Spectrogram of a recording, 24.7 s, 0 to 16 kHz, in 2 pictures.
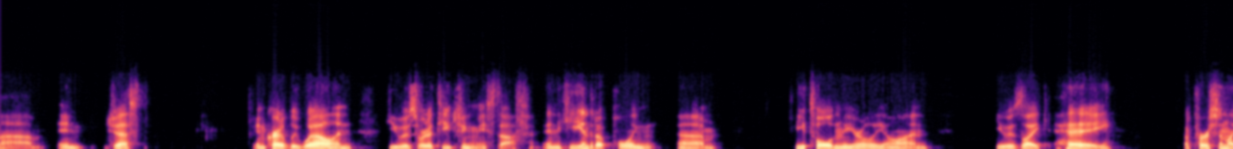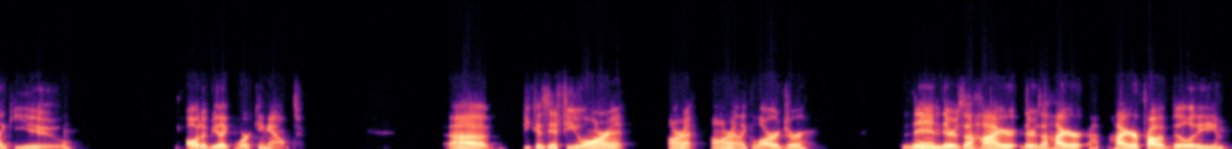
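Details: Adult male who has stuttered since early childhood, first noticed in first grade, now in the MPI2 therapy program; repeated part-words and whole words heard: stuttering.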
